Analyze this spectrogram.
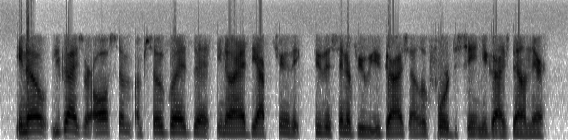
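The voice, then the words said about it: Philadelphia accent. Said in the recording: “I love your accent. ... a fellow Philadelphian. And you can hear that Philly sauce. ... I can hear it in your voice.”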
